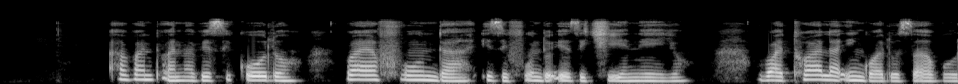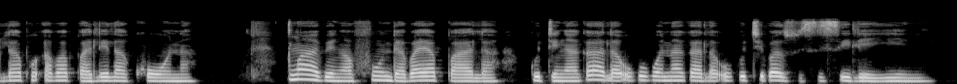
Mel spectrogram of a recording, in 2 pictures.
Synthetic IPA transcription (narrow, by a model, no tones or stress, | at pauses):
aβantʼwanaβesiɣɔlɔβajafundʱaizifundʱɔʔezit͡ʃʼijɛnɛːjɔ | βatʰwalaiŋwalɔza̰βɔlaβɔʔaβab̥ʱalɛlakʰɔːna | ŋ͡ǁaβɛŋafundʱaβajab̥ʱalaɣud̥ʱiŋaɣalaṵɣuβɔnaɣala̰ʔuɣutʰiβazwisisilɛjiːni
